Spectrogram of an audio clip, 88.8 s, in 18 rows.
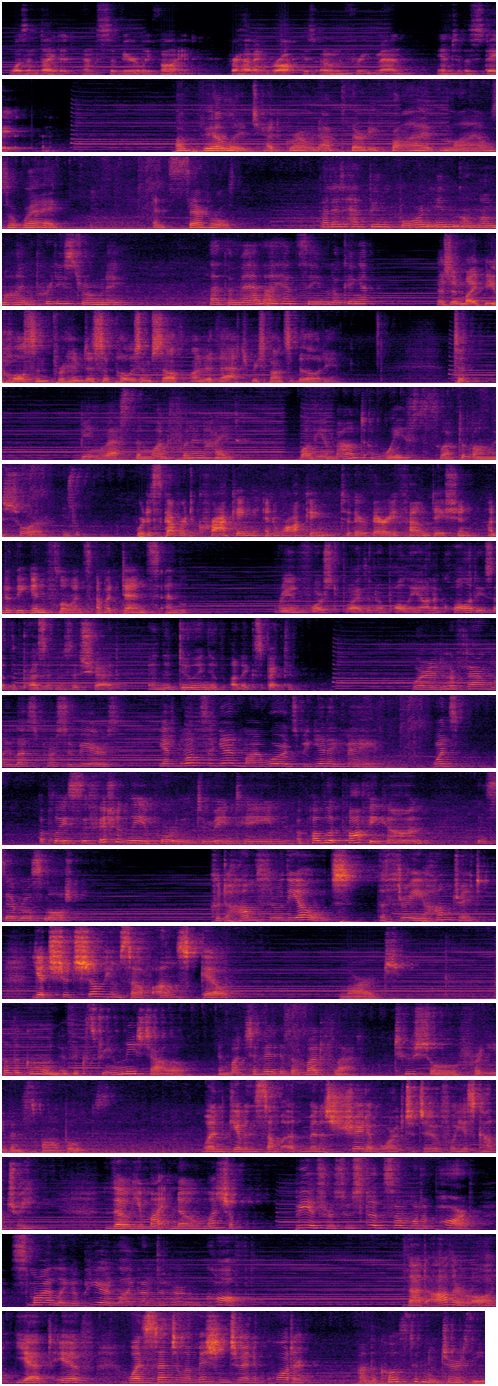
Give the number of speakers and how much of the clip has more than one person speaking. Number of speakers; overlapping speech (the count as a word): ten, no overlap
